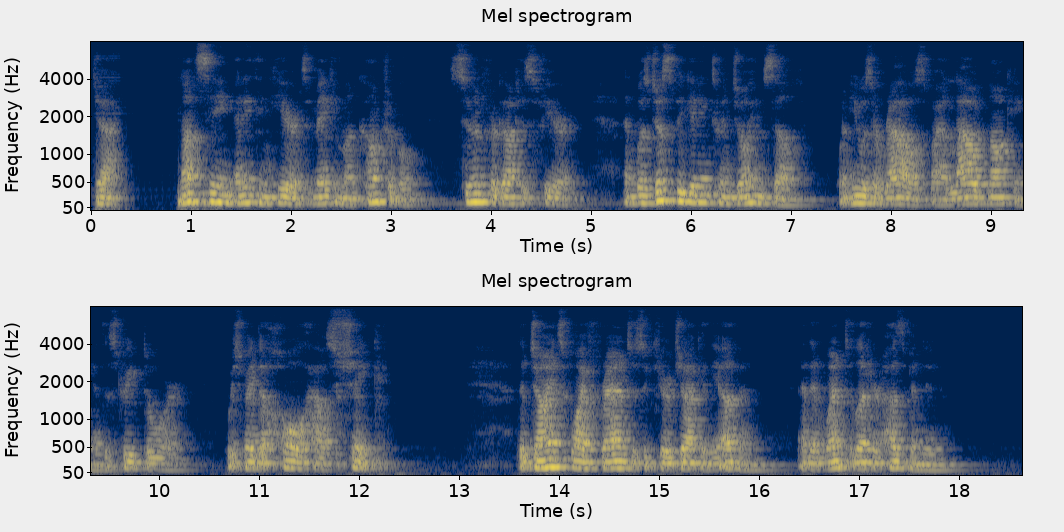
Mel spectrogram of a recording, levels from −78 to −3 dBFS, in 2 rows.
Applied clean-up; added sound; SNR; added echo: neural separator model SepFormer DNS4.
